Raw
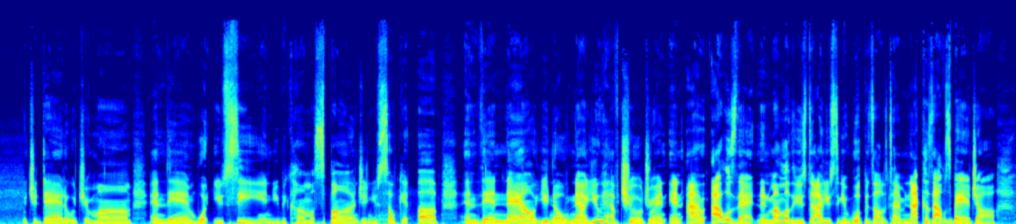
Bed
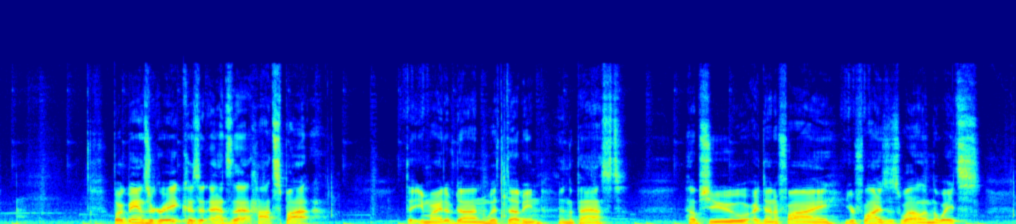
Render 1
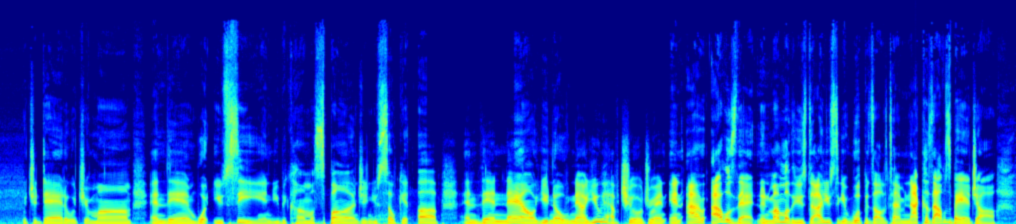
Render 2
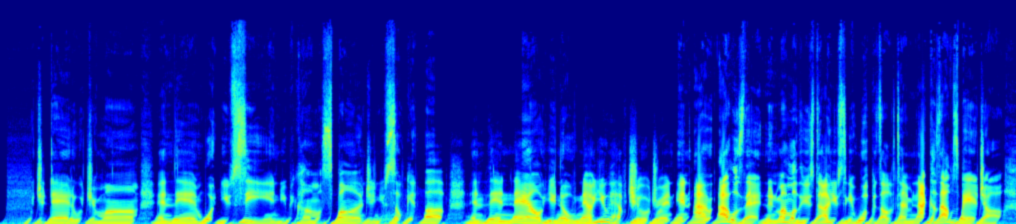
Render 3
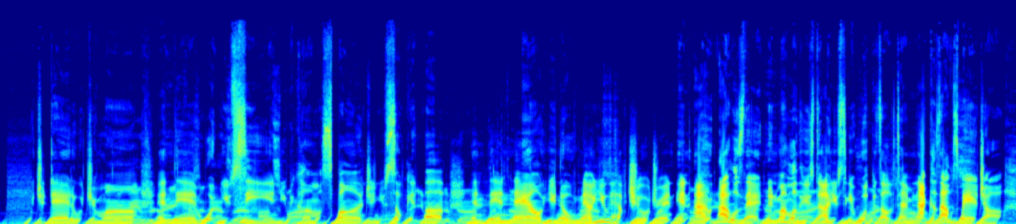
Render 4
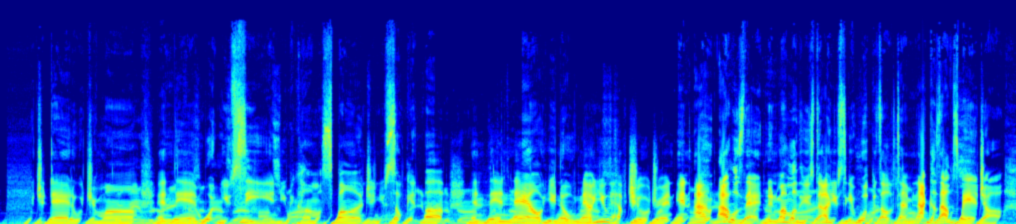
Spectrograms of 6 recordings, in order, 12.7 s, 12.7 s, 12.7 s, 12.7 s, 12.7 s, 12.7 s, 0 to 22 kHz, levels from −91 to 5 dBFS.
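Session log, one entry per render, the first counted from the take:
5.34–6.44 s: distance through air 110 m; 7.12–8.39 s: distance through air 99 m
Chebyshev shaper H 3 -26 dB, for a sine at -1.5 dBFS; phase dispersion highs, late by 96 ms, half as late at 360 Hz
add bed -18.5 dB
trim +2.5 dB

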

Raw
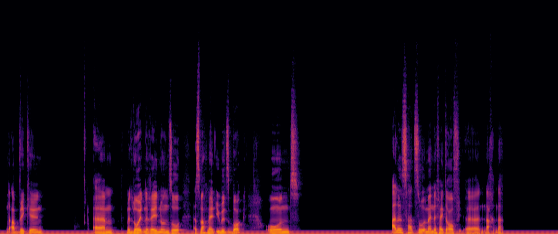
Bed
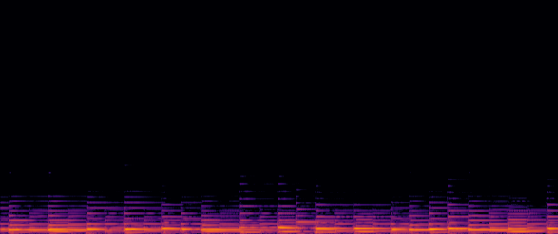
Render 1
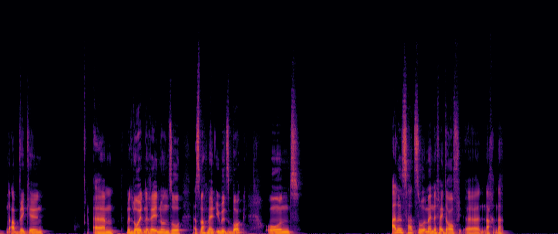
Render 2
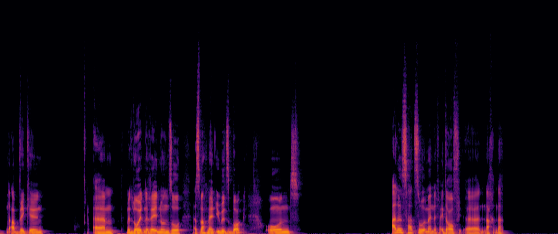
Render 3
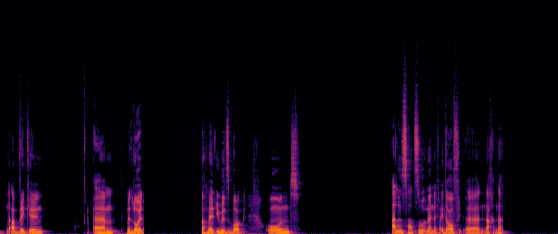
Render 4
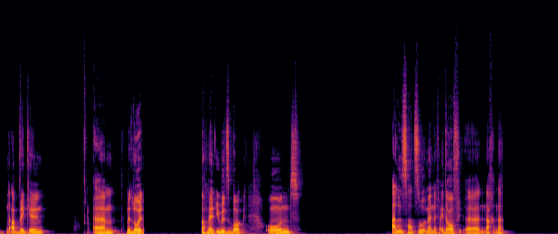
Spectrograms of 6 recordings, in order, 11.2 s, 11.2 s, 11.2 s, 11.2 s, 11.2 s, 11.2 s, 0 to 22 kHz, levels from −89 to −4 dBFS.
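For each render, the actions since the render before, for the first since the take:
hum notches 60/120/180/240/300 Hz
4.69–5.90 s: low-pass that closes with the level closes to 2.7 kHz, closed at -21.5 dBFS; 8.44–8.84 s: fade out, to -13 dB
2.88–4.04 s: room tone; 7.89–8.54 s: static phaser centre 330 Hz, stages 8
trim +8 dB

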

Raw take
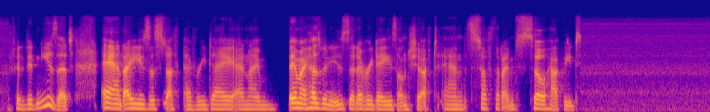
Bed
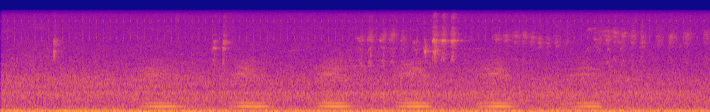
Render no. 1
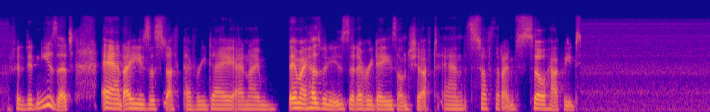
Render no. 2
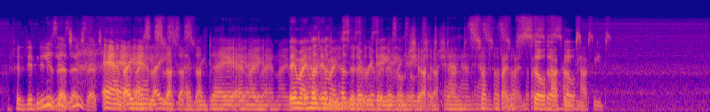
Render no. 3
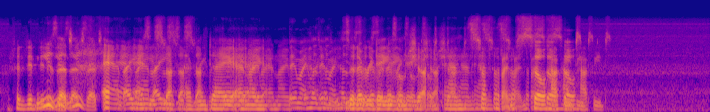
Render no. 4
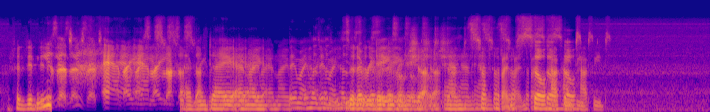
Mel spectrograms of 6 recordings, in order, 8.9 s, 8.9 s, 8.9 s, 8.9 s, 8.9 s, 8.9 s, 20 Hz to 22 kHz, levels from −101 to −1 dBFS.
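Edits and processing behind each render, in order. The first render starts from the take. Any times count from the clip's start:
trim -4.5 dB
multi-tap echo 153/369 ms -6.5/-6.5 dB
1.36–2.43 s: fade in linear, from -13.5 dB; 3.29–4.32 s: compression 5:1, threshold -34 dBFS
0.63–2.25 s: resonant high-pass 1.4 kHz, resonance Q 3.4; 2.84–3.91 s: treble shelf 4.5 kHz -11 dB; 4.62–5.64 s: doubling 27 ms -6 dB

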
